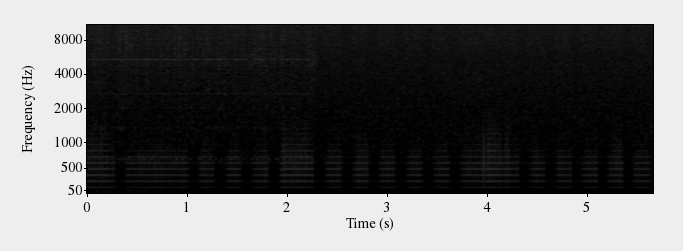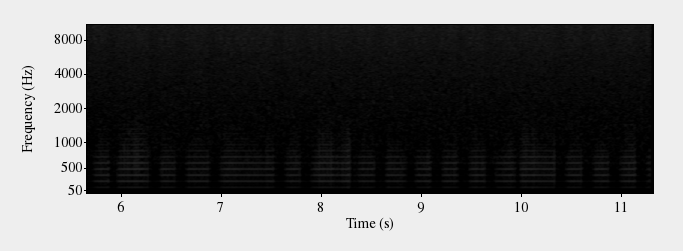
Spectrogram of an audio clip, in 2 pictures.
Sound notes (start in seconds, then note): 0.6 speaking French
